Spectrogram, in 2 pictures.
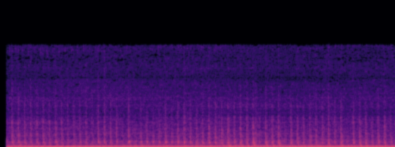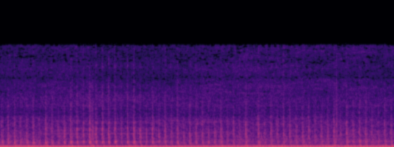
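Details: Subaru WRX turbo petrol engine idling with a steady, regular knock about four times a second over a deep rumble; cause unknown.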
